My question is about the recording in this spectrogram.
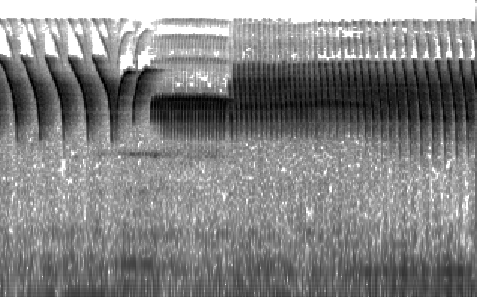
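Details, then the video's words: Canary song with sweeping downward notes, then a smooth sustained buzzy tone, followed by a fast, bright rolling trill of rapidly repeated high notes. "Canary bird | o canário canta muito bem"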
